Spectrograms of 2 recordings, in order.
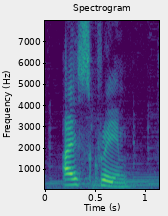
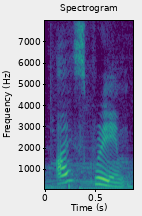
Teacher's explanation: It is pronounced together without any pause, but the first phrase is pronounced with a pause so as to differentiate these two phrases which are similarly pronounced. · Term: juncture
